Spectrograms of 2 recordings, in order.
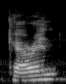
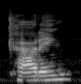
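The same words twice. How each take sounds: First: The name is attempted with English pronunciation. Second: The name is said with Portuguese pronunciation. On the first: "I can't pronounce it in English" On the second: "Karen is how we would say in Portuguese"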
